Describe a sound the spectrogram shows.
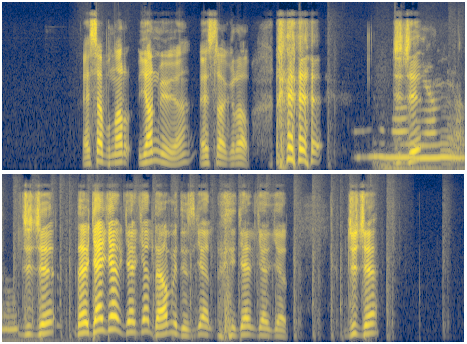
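A man talks excitedly through a close microphone.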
